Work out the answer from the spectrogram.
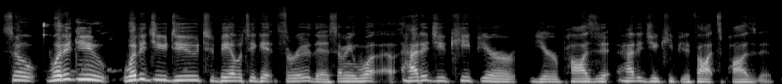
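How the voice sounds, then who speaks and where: A man's voice: fairly high pitch, moderate pace, hardly any pauses, no room sound, clean studio sound. A man hosting an interview, asking encouraging and reflective questions. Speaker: interview host.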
